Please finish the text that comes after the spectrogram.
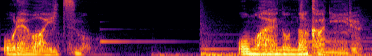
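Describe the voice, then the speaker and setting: Sinister dark twin of a young knight; low, slow, tempting. Fantasy voice drama, music underneath. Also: male voice, flat delivery, creaky. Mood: menacing, ominous. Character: menacing shadow double of a young knight, tempting him toward hatred.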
